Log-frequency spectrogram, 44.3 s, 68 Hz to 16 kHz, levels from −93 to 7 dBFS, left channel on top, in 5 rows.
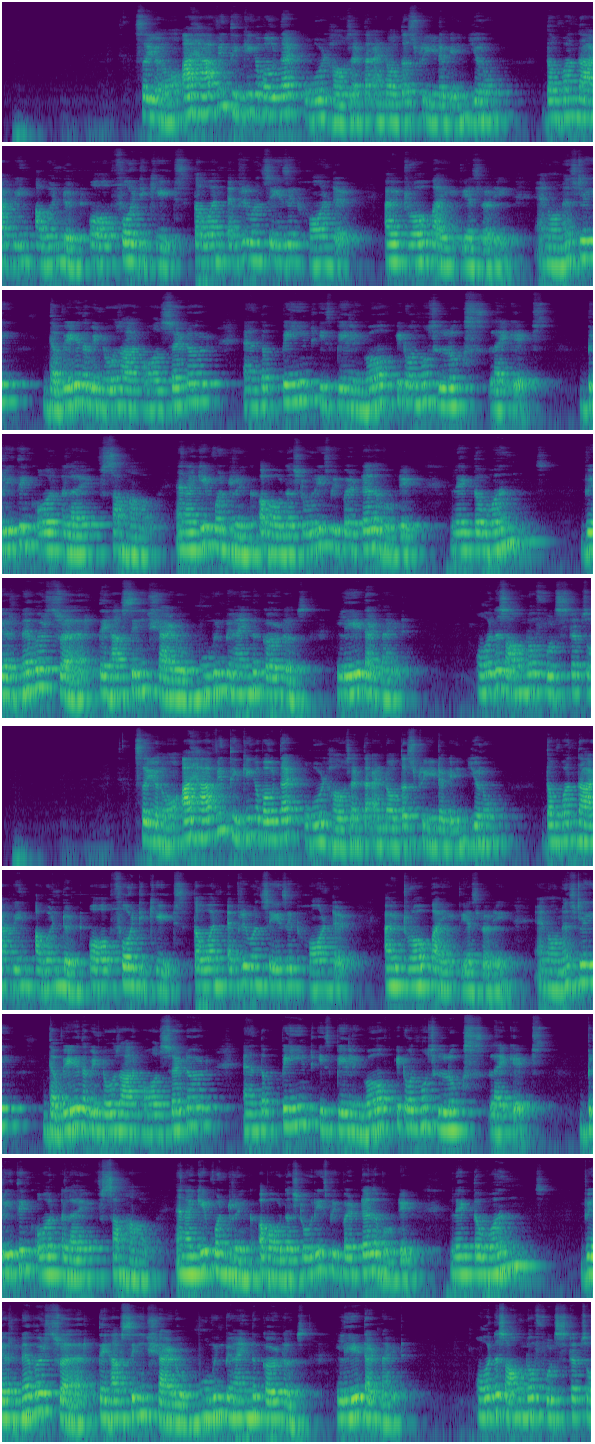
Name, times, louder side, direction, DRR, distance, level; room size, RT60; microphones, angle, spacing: voice 1, 2.1-7.4 8.2-11.4 11.7-14.0 14.6-16.4 16.9-18.0 18.3-20.9 21.3-25.5 26.4-28.8 29.2-32.7 33.3-34.6 35.3-40.0 40.5-41.4 42.6-44.3, right 2 dB, 60° right, 2 dB, 0.6 m, -23 dB
2.8 x 2.5 x 3.3 m, 0.72 s
head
